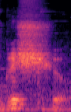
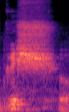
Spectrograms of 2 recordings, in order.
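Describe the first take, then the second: Both takes have the same delivery.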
